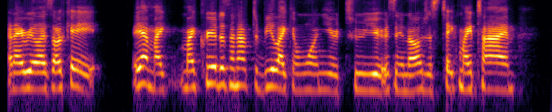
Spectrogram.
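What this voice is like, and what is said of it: Speaks with a foreign accent. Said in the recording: “the accent. It's authentic and perfect.”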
